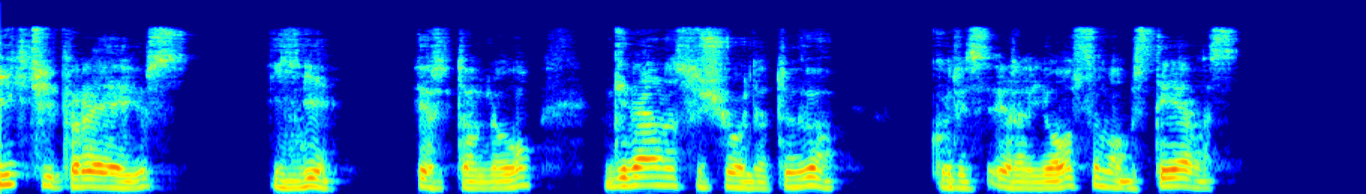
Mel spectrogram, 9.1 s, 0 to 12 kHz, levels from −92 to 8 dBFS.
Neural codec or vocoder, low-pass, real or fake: codec, 16 kHz, 16 kbps, FreqCodec, larger model; 7.2 kHz; fake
